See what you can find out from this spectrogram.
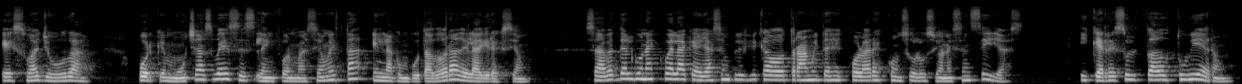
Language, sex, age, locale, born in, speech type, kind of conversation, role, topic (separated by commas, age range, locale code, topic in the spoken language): Spanish, female, 45-49, es-US, Puerto Rico, read, expert-assistant, asker, ¿Cómo podríamos rediseñar los trámites gubernamentales para que sean más rápidos y menos complicados para la gente común?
